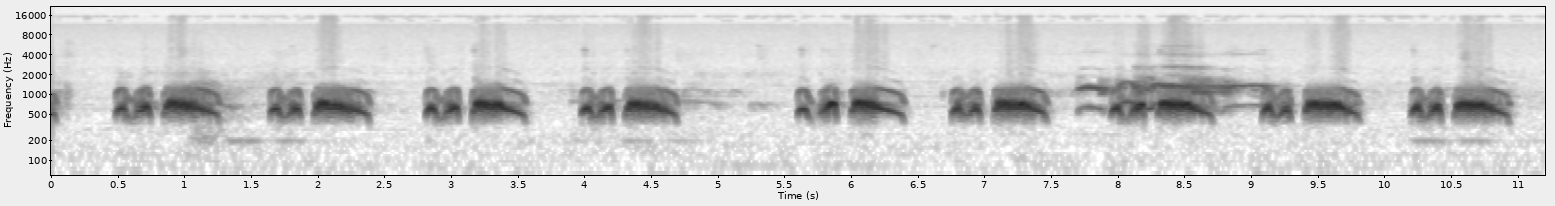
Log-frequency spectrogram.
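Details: Decoy spotted dove cooing steadily: nine or ten short, low, soft phrases of two quick notes followed by a longer hooting coo, repeated about once a second, with a brief higher overlapping coo near the end.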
